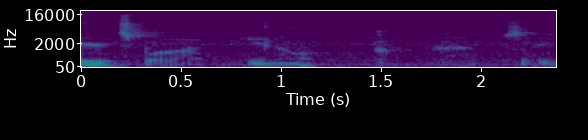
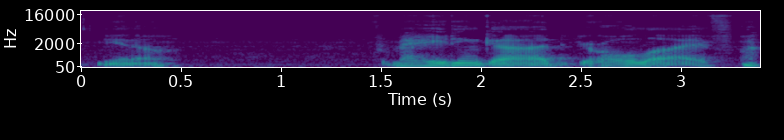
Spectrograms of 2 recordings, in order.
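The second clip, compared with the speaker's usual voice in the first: ordinary talk, nothing marked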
